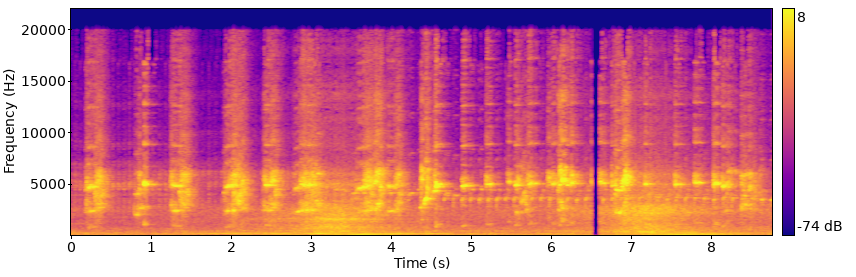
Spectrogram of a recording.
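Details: Lovebird in spirited ngekek song: long stretches of piercing, rapid chattering, with pulsed high bursts repeating about every half second and one brief cut in the sound.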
